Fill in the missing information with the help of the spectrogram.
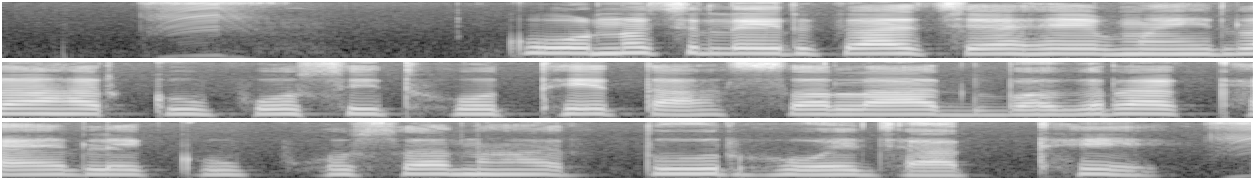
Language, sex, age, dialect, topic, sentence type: Chhattisgarhi, female, 31-35, Northern/Bhandar, agriculture, statement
